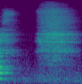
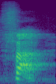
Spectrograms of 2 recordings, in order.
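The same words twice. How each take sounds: First: A bare breathy f sound with no vowel. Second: The f sound ends with an added vowel. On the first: The speaker calls it right. "we're just using our breath" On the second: The speaker calls it wrong. "adding this vowel sound to the end"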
